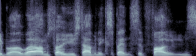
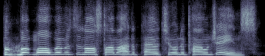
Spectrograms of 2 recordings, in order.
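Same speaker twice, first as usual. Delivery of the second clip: higher, whiny pleading call; pleading with mum; 7 semitones higher than usual. Real, not acted. Son pleading with his mum about new jeans, high whiny call. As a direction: plead your case to mum from afar. Arguing with mum across house.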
